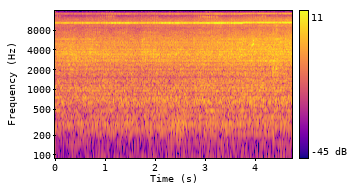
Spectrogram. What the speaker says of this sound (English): Whoa, plane taking off.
